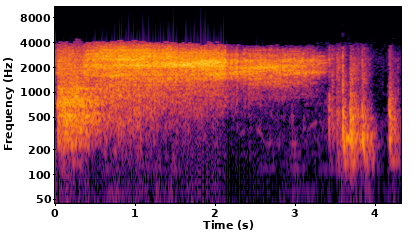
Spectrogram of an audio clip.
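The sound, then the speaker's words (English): A radio-drama stun gun blast sound effect: a harsh, steady electric buzz that holds for about three seconds, then breaks into a few short crackling bursts before cutting off. “That stun gun blast ought to keep him on ice for a couple of hours. Long enough to get him down to headquarters, anyway.”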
